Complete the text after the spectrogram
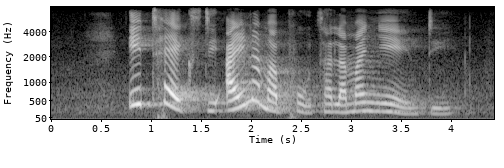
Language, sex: Swati, female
